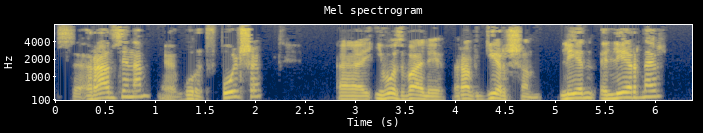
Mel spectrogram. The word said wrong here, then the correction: Лейнер: Рав Гершон Лейнер, точнее, так он произносится, я думаю, рав Гершон Лейнер в 1887 году сказал, что он определил краситель, из которого делался тхелет.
